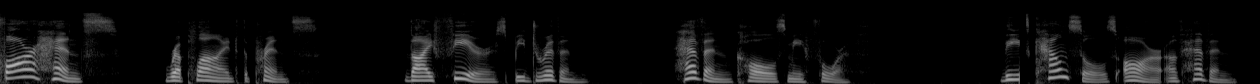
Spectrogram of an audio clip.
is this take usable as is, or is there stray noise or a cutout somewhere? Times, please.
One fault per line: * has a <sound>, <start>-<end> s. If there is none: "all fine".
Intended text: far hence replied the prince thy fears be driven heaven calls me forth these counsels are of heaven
* has a dropout, 10.2-10.3 s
